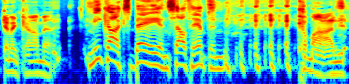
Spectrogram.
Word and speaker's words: Mecox: It's spelled MECOX.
